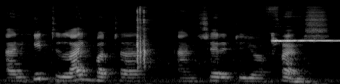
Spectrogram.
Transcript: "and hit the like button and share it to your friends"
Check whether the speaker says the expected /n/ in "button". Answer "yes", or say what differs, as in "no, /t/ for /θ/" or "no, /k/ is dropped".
no, /n/ is dropped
